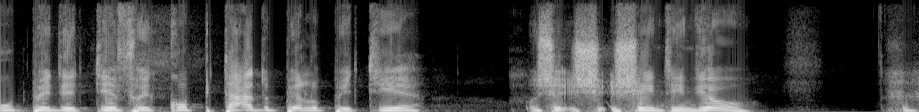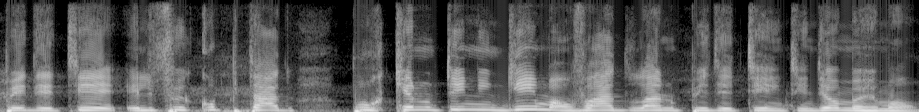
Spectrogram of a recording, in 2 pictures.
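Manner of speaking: thin, thinned-out, high-pitched put-on voice. Imitating a man whose rhetoric seems childish, in a higher, thinner voice. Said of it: "É que eu fiz a voz mais fina".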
